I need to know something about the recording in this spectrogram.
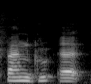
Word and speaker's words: van Grieken: Oh, well, thank you to Rick van Grieken, I guess. With a very good. Soft G. Nice.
